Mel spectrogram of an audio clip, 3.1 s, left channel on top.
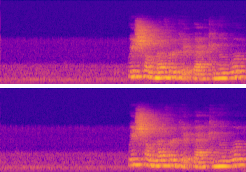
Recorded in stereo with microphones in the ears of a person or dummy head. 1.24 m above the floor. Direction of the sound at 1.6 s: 25° left (ahead or behind).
